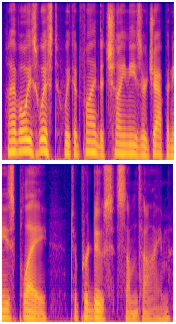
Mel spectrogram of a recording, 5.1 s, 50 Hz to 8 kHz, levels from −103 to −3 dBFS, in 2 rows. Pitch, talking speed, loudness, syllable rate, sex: 115 Hz, 175 wpm, -19 LUFS, 5.6 syllables/s, male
